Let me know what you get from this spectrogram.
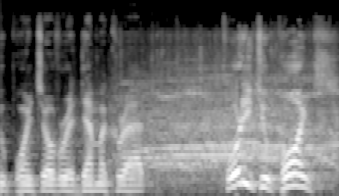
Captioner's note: applause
